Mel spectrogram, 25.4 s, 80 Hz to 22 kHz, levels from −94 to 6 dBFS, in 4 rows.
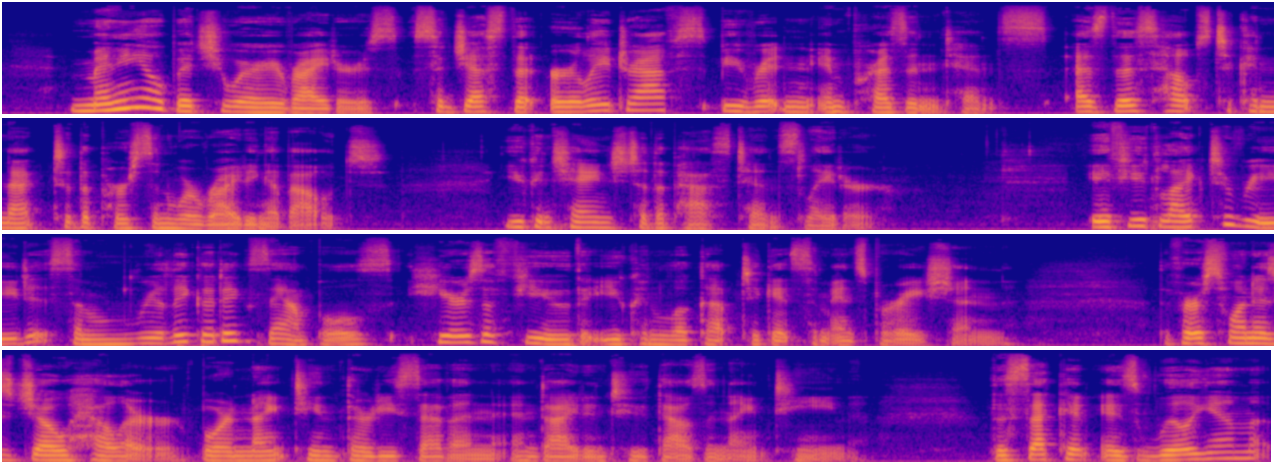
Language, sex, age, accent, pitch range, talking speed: English, female, 30-49, American, 140-190 Hz, 160 wpm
